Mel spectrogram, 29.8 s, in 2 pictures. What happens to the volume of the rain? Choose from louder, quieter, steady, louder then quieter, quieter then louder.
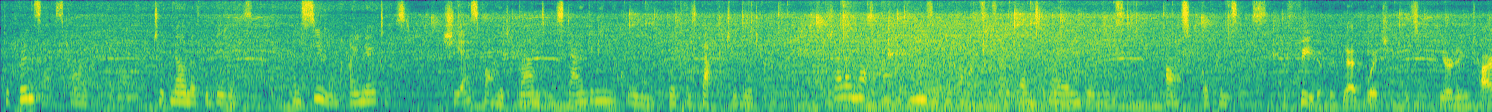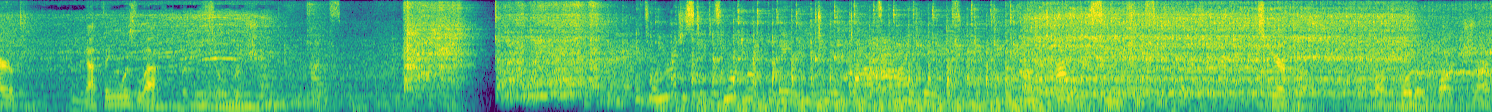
louder then quieter.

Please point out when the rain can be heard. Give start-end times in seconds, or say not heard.
0.0-15.2.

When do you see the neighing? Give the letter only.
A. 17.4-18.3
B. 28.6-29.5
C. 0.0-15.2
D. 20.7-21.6
A.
